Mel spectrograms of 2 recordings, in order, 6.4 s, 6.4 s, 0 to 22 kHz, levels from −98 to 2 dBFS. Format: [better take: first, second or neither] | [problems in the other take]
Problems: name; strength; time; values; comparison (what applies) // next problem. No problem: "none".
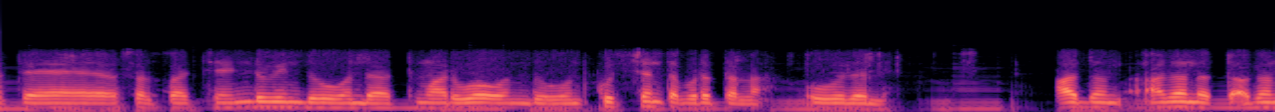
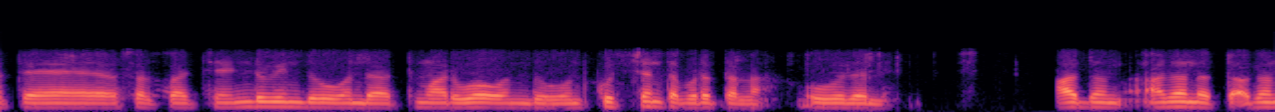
second | noise reduction (neural mask model RNNoise)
